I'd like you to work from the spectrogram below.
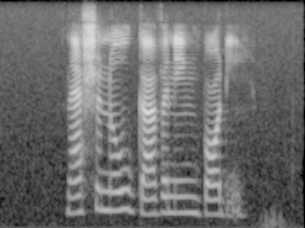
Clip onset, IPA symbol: n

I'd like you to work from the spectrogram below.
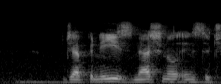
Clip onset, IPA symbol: d͡ʒ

